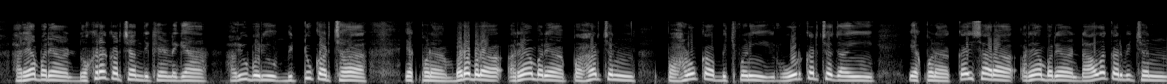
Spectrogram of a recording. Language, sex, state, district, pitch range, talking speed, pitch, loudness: Hindi, male, Uttarakhand, Uttarkashi, 185-225 Hz, 195 wpm, 195 Hz, -12 LUFS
